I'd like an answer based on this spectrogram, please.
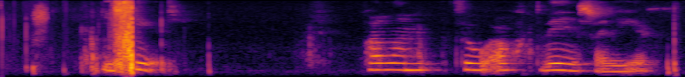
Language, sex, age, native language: Icelandic, female, 11, Icelandic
